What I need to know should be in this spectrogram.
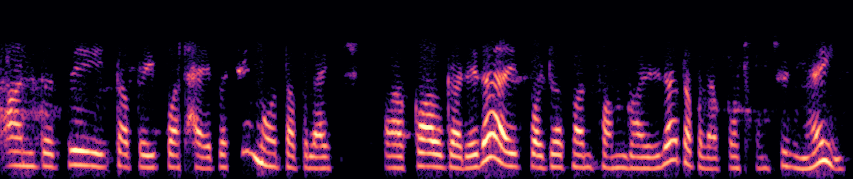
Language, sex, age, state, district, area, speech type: Nepali, female, 30-45, West Bengal, Jalpaiguri, urban, conversation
